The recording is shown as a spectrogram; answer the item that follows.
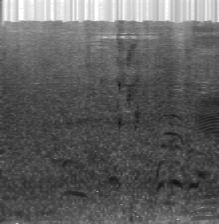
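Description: Live NBA game sound: steady arena crowd noise with a basketball bouncing on the hardwood court and a few short squeals.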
